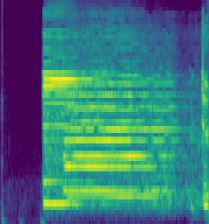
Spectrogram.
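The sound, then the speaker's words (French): A single loud, sustained car horn blares for over a second and a half after a brief silence, with a short second honk starting right at the end, at a petrol station during a fuel shortage with a lengthening queue of cars. “Dans cette station, les coups de klaxon s'enchaînent.”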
